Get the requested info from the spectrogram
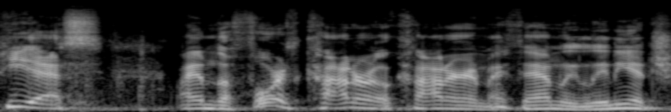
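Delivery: ordinary delivery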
